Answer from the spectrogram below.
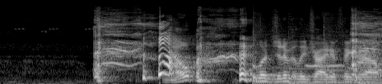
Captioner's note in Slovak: smiech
